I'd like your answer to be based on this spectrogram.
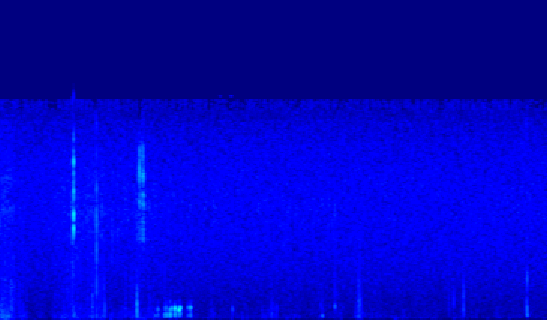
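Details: Hungry stomach after a skipped lunch: quiet gurgles, squeaks and brief rumbling bursts from the belly; hunger stomach growling, borborygmi.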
